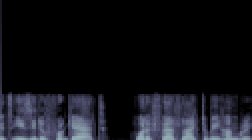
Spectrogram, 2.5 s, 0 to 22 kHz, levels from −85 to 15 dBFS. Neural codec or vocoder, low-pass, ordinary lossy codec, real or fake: none; 7.2 kHz; AAC, 48 kbps; real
